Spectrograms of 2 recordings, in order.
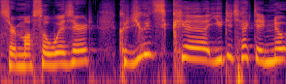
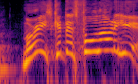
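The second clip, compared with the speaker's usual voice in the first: shouting; 10 semitones higher, faster than usual. Pretend. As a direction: yell across the room for the bouncer. Character calls for bouncer.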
